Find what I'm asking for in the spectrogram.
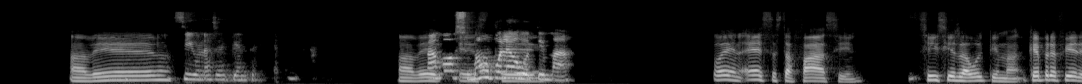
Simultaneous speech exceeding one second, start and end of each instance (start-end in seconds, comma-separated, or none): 4.2-5.5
